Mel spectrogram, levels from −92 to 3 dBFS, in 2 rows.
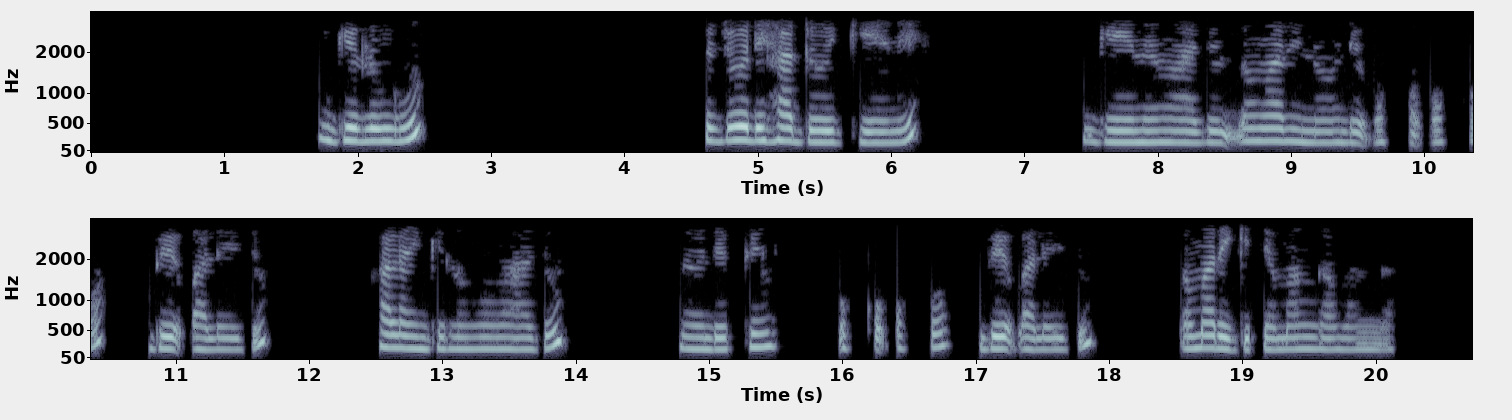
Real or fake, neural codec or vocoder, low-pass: real; none; 3.6 kHz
